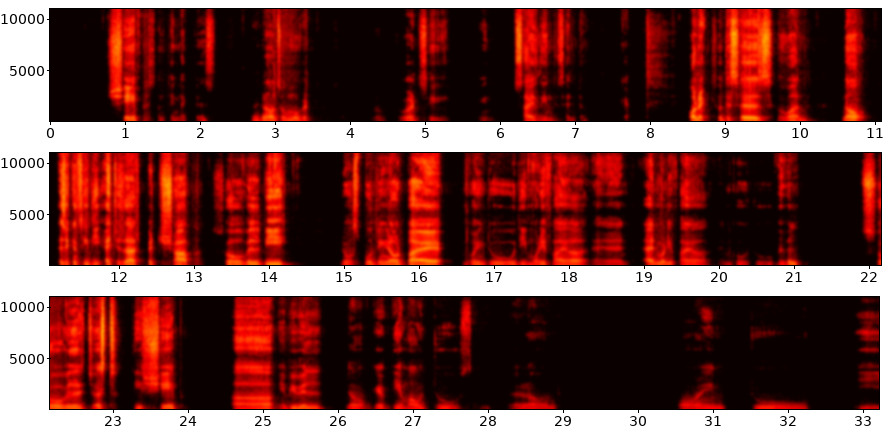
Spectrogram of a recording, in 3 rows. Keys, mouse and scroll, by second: 0.4 z, 0.7-1.7 drag, 3.0 g, 6.7-7.1 middle drag, 7.1 scroll down 5, 7.5-8.1 shift+middle drag, 8.1 scroll up 1, 8.3-8.7 drag, 9.2 alt+z, 9.4 click, 9.7-10.1 scroll up 3, 10.1-11.6 shift+middle drag, 11.6-12.0 scroll up 3, 12.0-14.0 shift+middle drag, 14.0 click, 14.3 click, 17.4 click, 18.3-21.2 drag, 21.2-21.8 scroll up 2, 21.8-25.2 shift+middle drag, 26.7-30.1 drag.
